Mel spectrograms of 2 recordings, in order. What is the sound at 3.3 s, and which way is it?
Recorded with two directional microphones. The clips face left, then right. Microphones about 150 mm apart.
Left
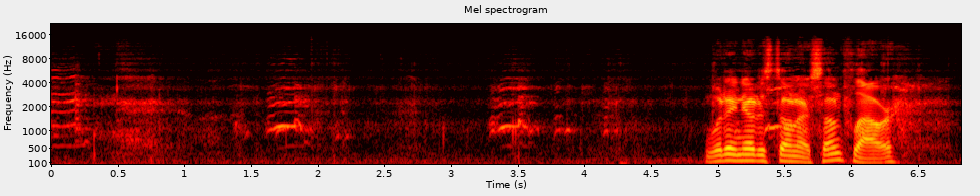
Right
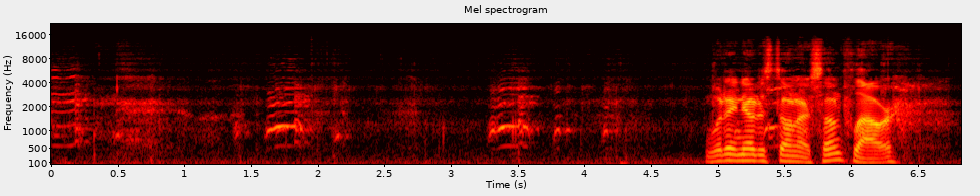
Fowl, 70° right (ahead or behind).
